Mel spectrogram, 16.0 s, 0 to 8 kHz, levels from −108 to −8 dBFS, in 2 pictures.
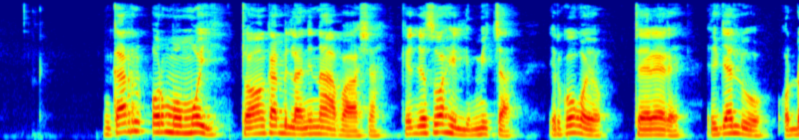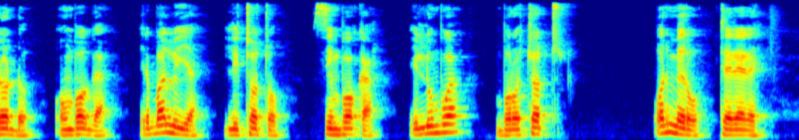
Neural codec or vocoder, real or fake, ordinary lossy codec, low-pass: none; real; none; 7.2 kHz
